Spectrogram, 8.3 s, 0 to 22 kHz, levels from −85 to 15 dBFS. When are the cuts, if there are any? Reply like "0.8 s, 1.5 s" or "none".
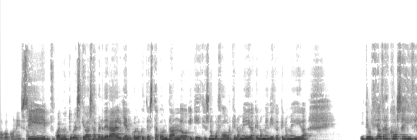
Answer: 1.1 s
